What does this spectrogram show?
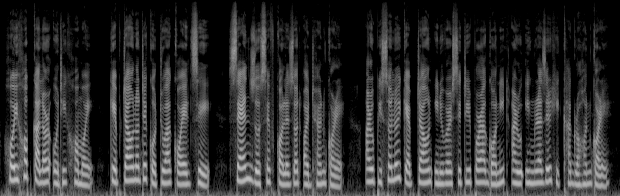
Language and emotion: Assamese, neutral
